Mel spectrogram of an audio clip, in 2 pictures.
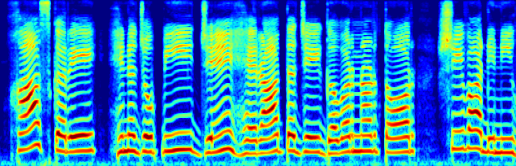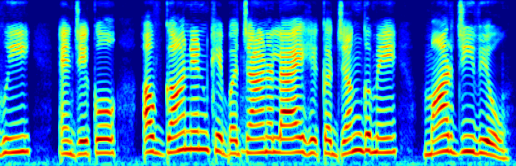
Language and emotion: Sindhi, neutral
